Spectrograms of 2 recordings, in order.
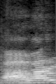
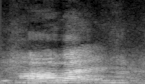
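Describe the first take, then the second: First: The word begins directly with a vowel. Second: The word begins with an h sound. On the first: The speaker calls it right. "तो आ आ रहा है यानी आपका स्वर आ रहा है।" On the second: The speaker calls it wrong. "ऐसे पढ़िएगा तो एकदम सिस्टम गलत है"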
